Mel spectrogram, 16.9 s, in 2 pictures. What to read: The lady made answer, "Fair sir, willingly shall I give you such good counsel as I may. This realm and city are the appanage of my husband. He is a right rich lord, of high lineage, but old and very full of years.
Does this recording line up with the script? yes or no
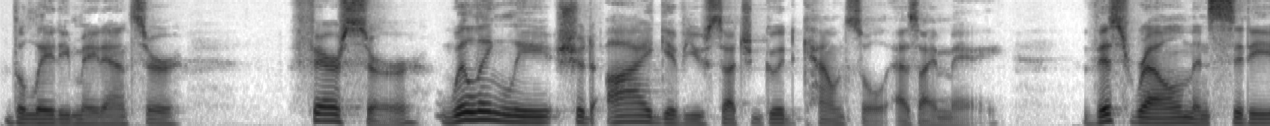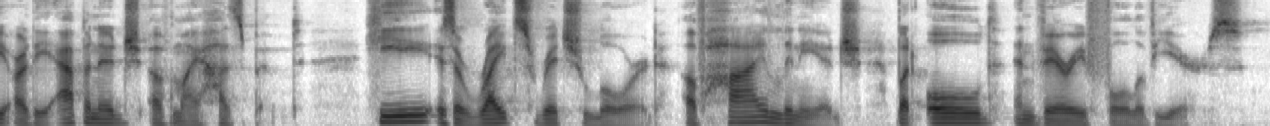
no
